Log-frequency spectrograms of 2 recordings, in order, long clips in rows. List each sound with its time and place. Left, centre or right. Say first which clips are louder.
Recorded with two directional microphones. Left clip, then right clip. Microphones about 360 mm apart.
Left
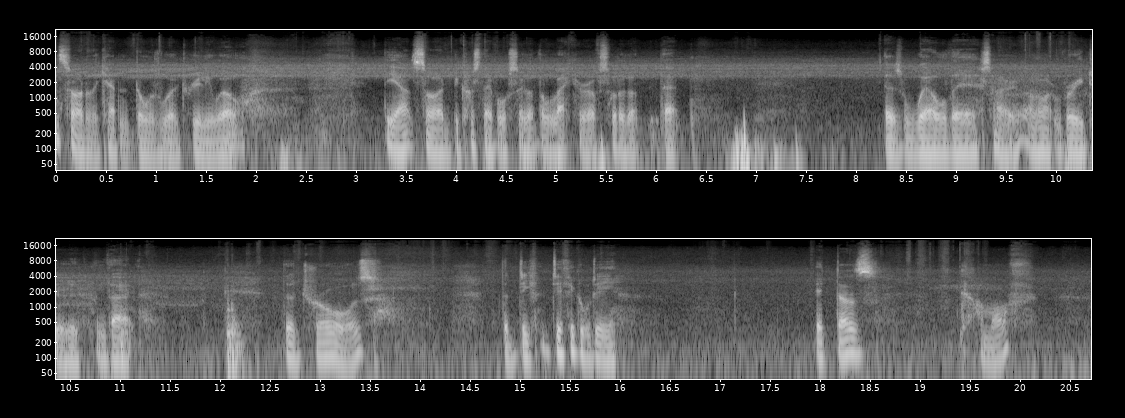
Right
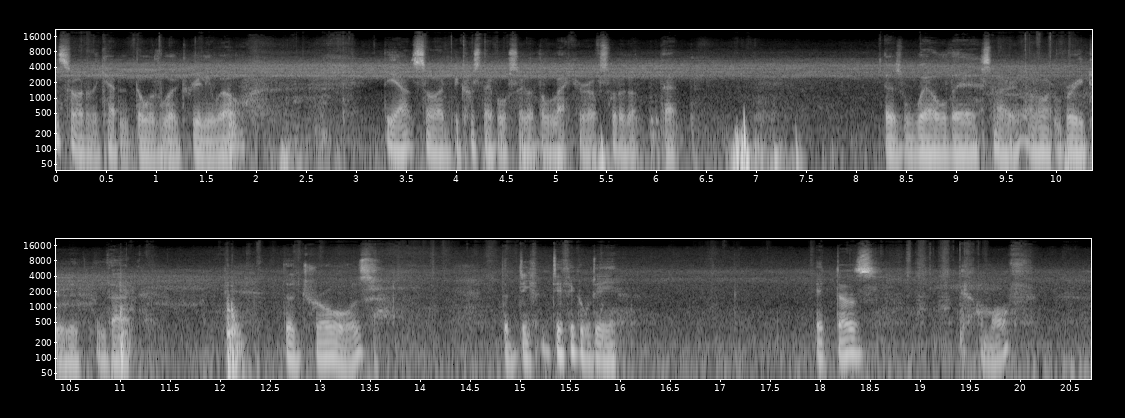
0.0 s speech: left 6 dB; centre
8.3 s speech: left 8 dB; centre
12.6 s speech: left 4 dB; centre
17.9 s speech: left 5 dB; centre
